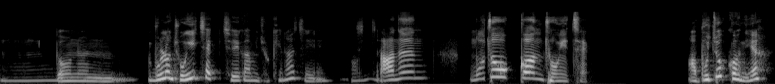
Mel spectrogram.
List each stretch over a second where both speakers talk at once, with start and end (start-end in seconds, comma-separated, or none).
none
